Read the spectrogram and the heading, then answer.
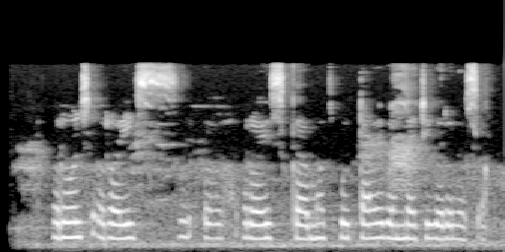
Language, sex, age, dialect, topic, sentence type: Marathi, female, 36-40, Southern Konkan, banking, statement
